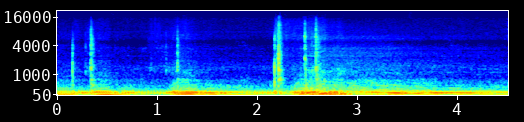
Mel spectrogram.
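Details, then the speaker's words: 2010 Volkswagen Jetta SportWagen 2.5 SE, 2.5 L inline five-cylinder, revved and heard from the cabin: raspy puffing edge from an exhaust leak present for a few years. "Love how this engine sounds. And when you get on it, this thing is nice. But yeah, definitely has an exhaust leak. That's been there for a few years."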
